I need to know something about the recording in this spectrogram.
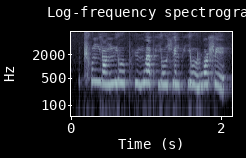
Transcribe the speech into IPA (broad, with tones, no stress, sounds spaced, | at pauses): ʈ͡ʂʰ ʊ˥ ŋ j ɑ˧˥ ŋ n̪ j o˥ ʊ̯ pʰ y˥˧ n̪ w ä˥˩ pʰ j o˧˥ ʊ̯ ɕ ɥ ɛ˧ n pʰ j o˥˩ ʊ̯ ɻ w ɔ˥ ʂ e˥˩ ɪ̯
